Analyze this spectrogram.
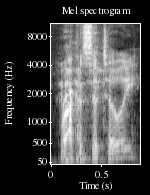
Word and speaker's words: Rkatsiteli: the only of the wreck Rock ah si tele varietal raucous Attili rocket rocket tests I know I shouldn't be doing the R and the K but that's my American pronunciation yeah so it's 30%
